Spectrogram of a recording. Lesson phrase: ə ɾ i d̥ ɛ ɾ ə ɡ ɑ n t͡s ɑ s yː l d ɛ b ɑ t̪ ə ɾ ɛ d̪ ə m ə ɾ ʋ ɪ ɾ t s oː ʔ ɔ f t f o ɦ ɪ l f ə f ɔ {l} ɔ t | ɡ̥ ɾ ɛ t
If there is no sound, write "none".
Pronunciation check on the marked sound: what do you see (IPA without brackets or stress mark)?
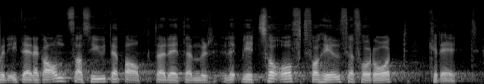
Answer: ɾ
